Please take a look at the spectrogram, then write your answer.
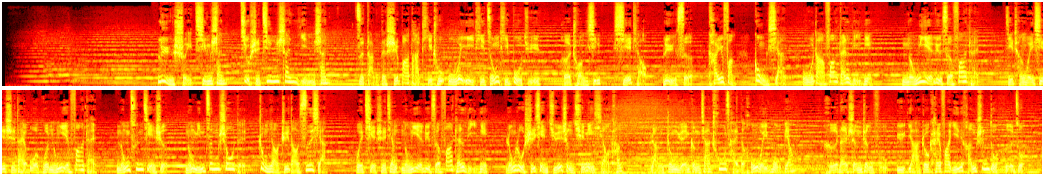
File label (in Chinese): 男 专题 大气; 农业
